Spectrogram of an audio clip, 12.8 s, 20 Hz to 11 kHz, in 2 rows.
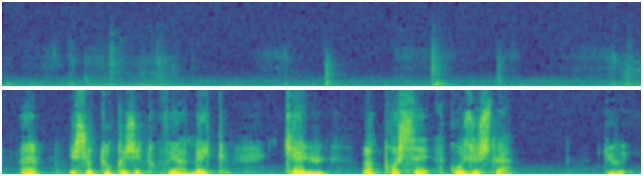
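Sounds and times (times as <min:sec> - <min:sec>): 
steady low hum: 0:00.0 - 0:12.7
door being opened: 0:06.8 - 0:08.4
speech: 0:07.1 - 0:11.6, 0:12.4 - 0:12.7.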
